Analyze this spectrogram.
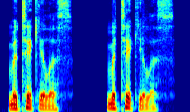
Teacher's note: very conscientious of her health the next word is meticulous and this word has four syllables and the stress is on that second syllable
